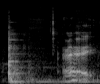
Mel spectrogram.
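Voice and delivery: ordinary delivery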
